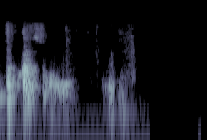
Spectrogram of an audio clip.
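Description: A woman's voice drawing out a single word, then a few faint brief sounds about a second in.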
